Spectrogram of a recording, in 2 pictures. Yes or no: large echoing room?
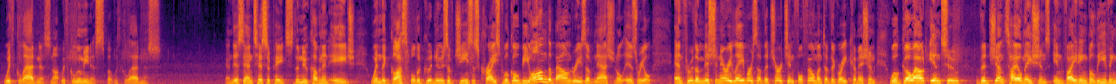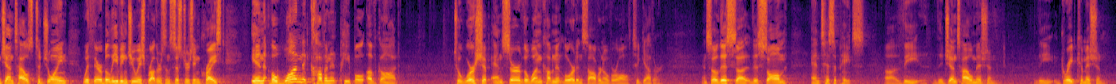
yes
